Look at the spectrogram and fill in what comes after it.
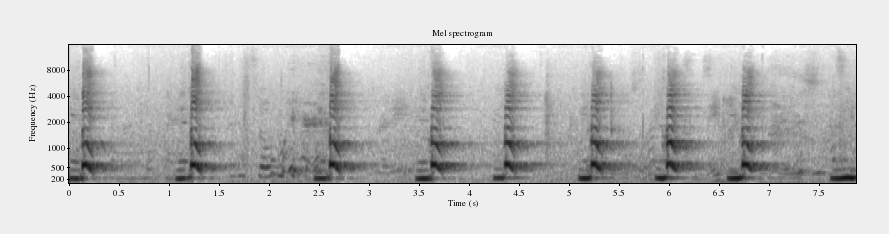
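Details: A monkey in a zoo cage in Los Angeles gives a steady series of hoarse, honking calls, one every second or so.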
